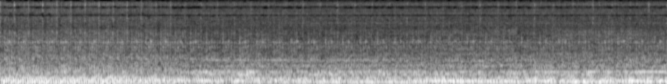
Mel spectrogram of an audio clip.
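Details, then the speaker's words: Vehicle pulled out and left to idle: petrol idle runs perfect at first, then an uneven "pa-poo" stumbling stutter breaks the rhythm now and then; cause not confirmed. "Yeah, there it goes. It said pa-poo, pa-poo, pa-poo, pa-poo. It was running and idling perfect that first little bit, doing a stupid stutter."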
